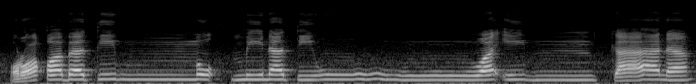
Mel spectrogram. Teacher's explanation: تنوین کے بعد واو ہے، ادغام مع الغنہ ہوگا حالت وصل میں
